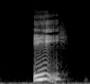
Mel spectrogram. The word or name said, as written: E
